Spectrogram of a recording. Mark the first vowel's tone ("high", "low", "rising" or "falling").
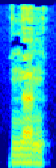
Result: low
